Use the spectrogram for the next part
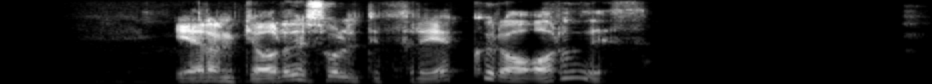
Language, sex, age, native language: Icelandic, male, 20-29, Icelandic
